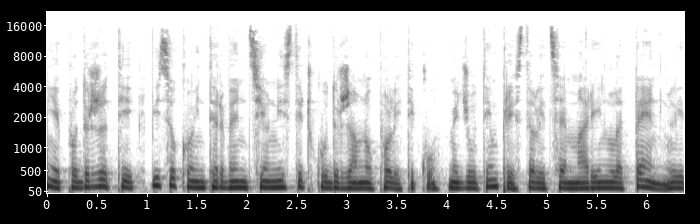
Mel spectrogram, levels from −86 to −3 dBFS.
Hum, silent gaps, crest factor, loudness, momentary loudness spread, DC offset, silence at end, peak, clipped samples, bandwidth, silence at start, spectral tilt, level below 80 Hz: none; none; 12 dB; -25 LUFS; 4 LU; under 0.1%; 0 s; -10 dBFS; under 0.1%; 15.5 kHz; 0 s; -8 dB/octave; -50 dBFS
